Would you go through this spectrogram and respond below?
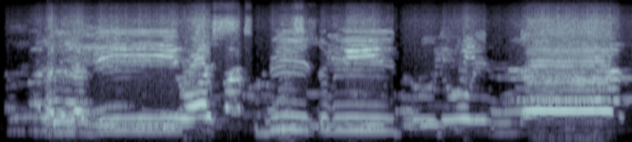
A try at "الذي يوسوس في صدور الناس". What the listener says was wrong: বিসু হবে না কিন্তু না, আল্লাযী ইউওয়াসউইসু, ওয়াও যে কি হয় উই, ওই যে বি হয় না, বাজের কিন্তু বি, ওয়াওজের উই। আল্লাযী ইউওয়াসউইসু ফি সুদুরিন নাস।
